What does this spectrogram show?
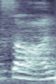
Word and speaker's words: sign: it com sign now if you can spell the word sign which comes from the word signal you can understand how we get that to be a silent g so the first word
